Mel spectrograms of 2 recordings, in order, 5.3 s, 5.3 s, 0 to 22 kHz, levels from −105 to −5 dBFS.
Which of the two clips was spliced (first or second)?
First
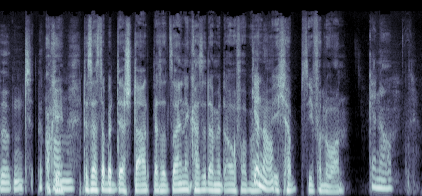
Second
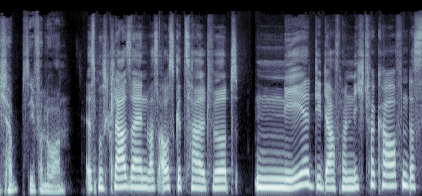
second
